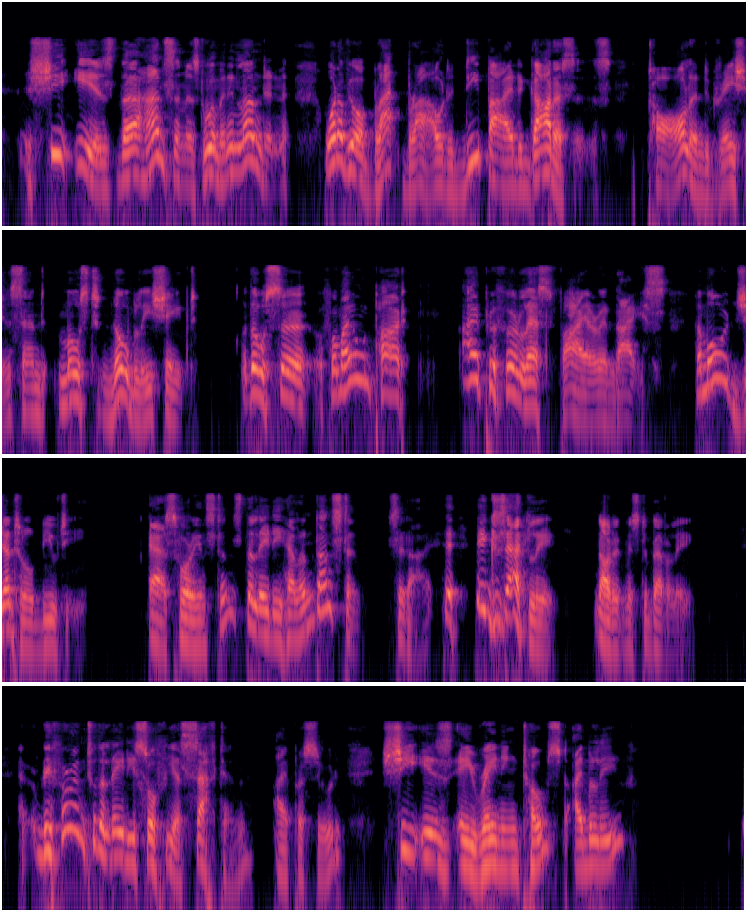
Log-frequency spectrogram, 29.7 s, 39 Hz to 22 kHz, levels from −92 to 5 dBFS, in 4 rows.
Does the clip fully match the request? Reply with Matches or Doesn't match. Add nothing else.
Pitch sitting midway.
Matches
